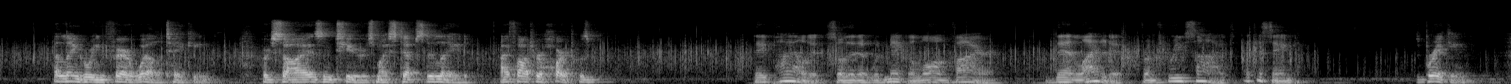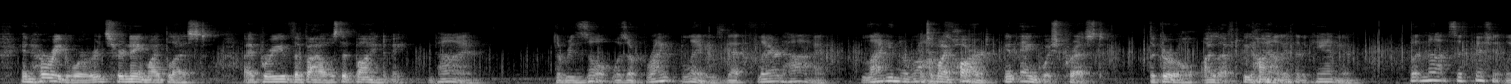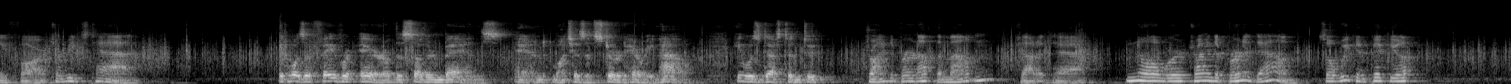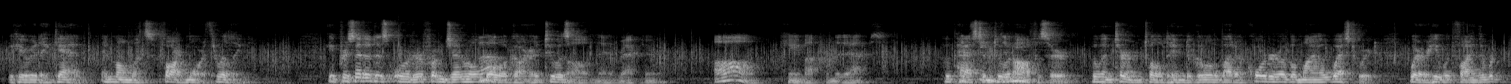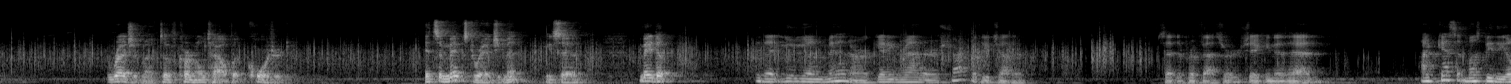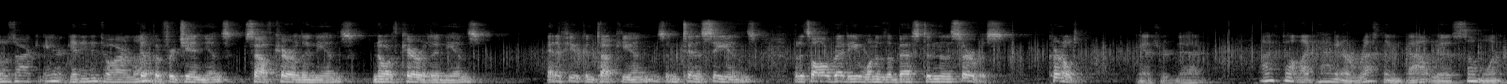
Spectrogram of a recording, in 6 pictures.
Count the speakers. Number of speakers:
two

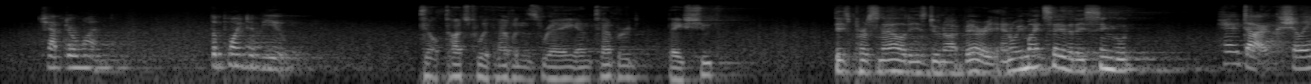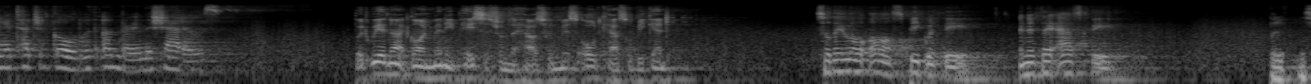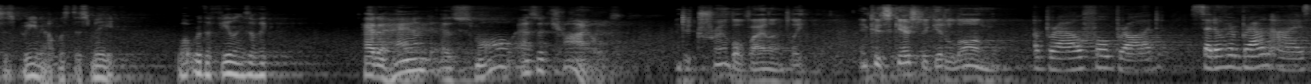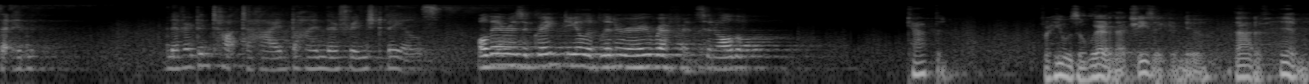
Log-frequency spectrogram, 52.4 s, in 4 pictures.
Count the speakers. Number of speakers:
eight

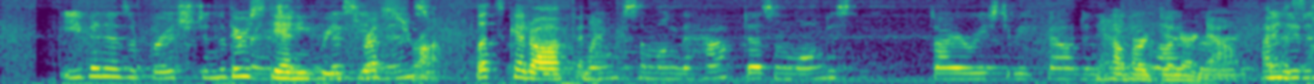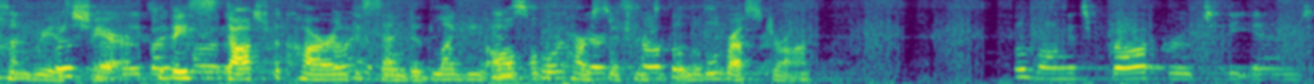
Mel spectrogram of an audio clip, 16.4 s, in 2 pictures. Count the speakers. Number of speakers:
two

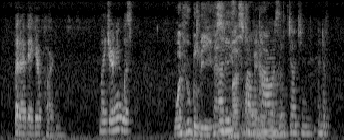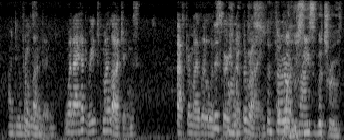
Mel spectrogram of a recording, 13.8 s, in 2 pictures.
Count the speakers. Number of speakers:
four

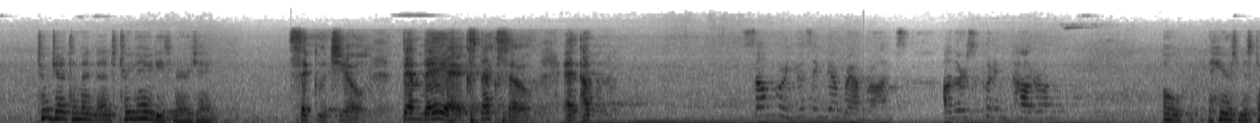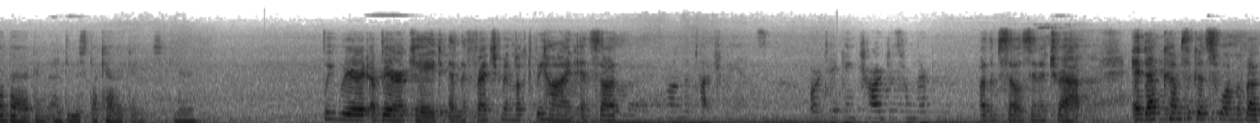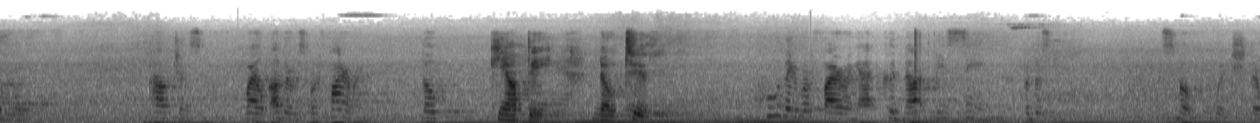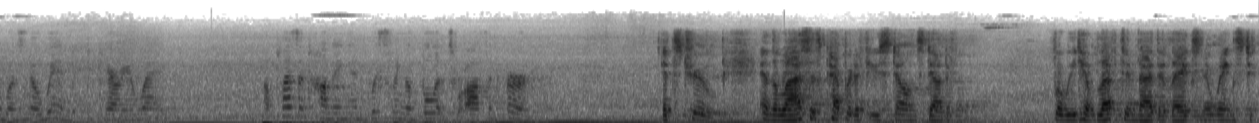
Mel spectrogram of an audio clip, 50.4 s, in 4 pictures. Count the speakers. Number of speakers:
three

